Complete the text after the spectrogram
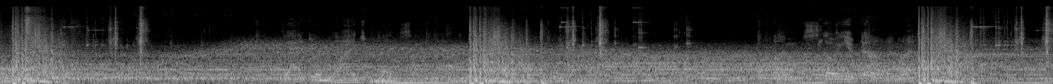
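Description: A pistol fires a few loud shots.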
